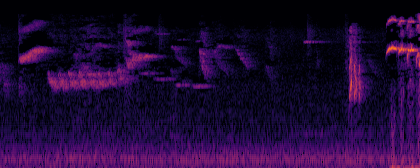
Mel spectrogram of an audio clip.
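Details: Blue flycatcher, known locally as Tledekan Gunung, from the mountains of Banten and West Java, singing high, thin whistled phrases that slide and waver, a pause, then sharp loud bursts near the end over a soft low hum.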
